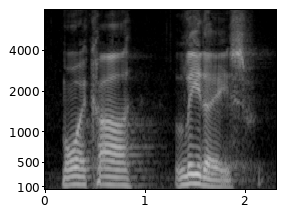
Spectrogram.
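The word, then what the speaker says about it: moi ka lides (μοιχαλίδες): Moi ka lides. The accent is on the next to the last syllable.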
